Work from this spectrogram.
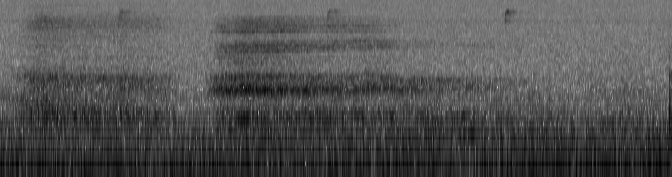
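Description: During an Ashtanga seated forward fold, slow deep breaths are drawn in and pushed out through the nose, two or three long airy strokes close and quiet against a hiss.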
